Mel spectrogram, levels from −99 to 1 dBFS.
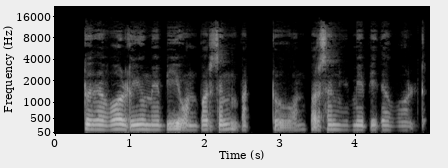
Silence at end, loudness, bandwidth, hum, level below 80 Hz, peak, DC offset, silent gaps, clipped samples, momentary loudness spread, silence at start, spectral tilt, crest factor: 0.05 s; -35 LUFS; 14 kHz; none; -72 dBFS; -16 dBFS; under 0.1%; 2.62-2.89 s; under 0.1%; 13 LU; 0.4 s; -5 dB/octave; 18 dB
